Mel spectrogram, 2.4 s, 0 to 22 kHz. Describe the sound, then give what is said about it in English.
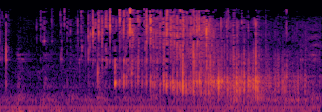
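Uinta Brewing 801 Pilsner beer, 5% alcohol by volume, pours into a glass with a fizzy, bubbling hiss that starts after a brief pause and builds steadily, fairly quiet, with no talking. “And the pour.”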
